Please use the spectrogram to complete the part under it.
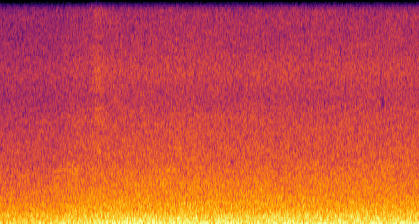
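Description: A deep, continuous roar of rushing water fills the scene, loud and unbroken, like a powerful flow heard from close by.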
